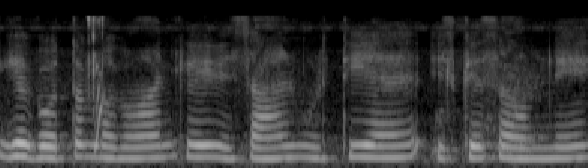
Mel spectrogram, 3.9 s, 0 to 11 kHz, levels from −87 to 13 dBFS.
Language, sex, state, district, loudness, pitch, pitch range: Hindi, female, Andhra Pradesh, Anantapur, -31 LUFS, 225 Hz, 215-235 Hz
